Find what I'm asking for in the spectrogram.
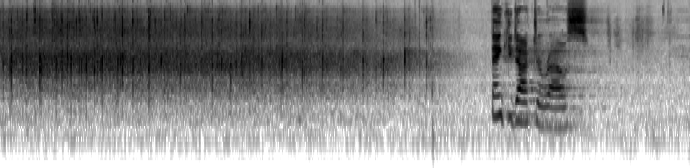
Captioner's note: applause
